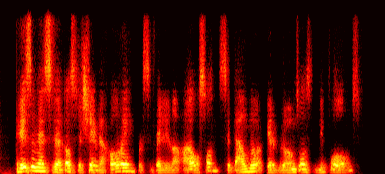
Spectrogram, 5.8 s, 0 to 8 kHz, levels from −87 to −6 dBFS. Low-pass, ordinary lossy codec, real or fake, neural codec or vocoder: 7.2 kHz; Opus, 64 kbps; fake; codec, 16 kHz, 0.5 kbps, FreqCodec, smaller model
